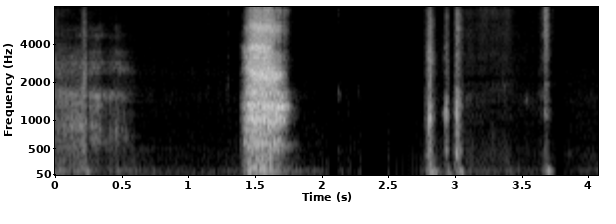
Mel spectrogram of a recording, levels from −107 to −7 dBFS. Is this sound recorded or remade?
recorded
